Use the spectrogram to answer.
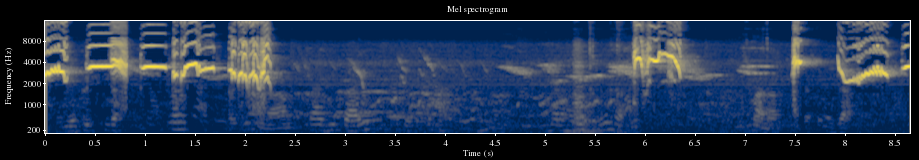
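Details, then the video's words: Oriental magpie-robin (kacer) giving a fighting song, presented as mental and emotional therapy for kacer. High, loud whistled phrases with sliding notes and sharp chirps come in two bursts separated by a long quiet gap. "Suara Kacer Petarung!! Terapi Mental Emosi Kacer"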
